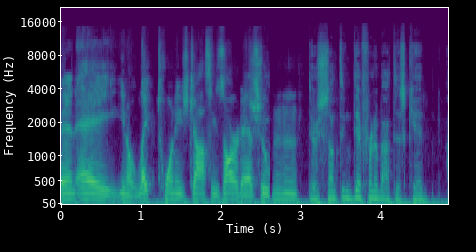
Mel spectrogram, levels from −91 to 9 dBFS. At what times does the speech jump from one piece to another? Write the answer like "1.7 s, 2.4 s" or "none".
2.6 s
